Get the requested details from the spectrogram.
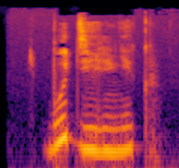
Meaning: alarm clock
- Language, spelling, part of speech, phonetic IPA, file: Russian, будильник, noun, [bʊˈdʲilʲnʲɪk], Ru-будильник.ogg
